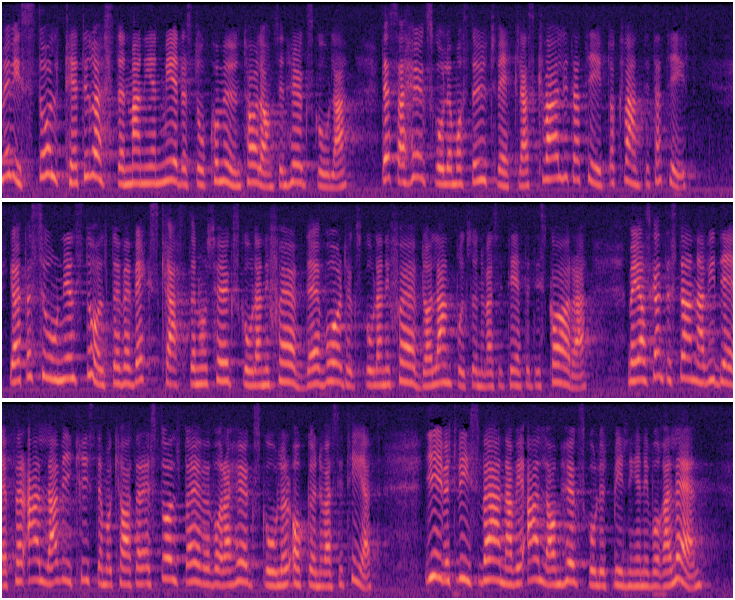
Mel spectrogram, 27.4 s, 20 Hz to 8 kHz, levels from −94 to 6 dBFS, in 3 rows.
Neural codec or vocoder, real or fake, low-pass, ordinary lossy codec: none; real; none; none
